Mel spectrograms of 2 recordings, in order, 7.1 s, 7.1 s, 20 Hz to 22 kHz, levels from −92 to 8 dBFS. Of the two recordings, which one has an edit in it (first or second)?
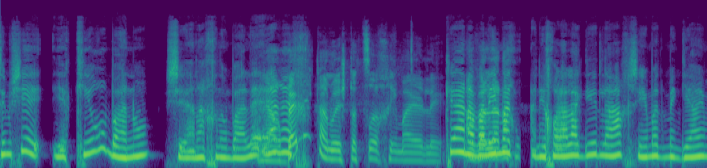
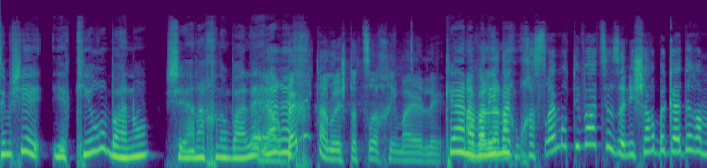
first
